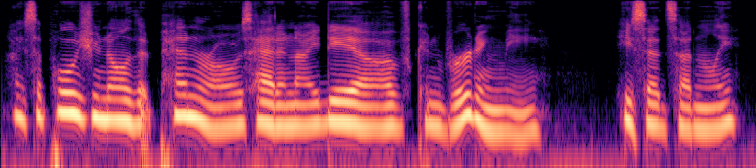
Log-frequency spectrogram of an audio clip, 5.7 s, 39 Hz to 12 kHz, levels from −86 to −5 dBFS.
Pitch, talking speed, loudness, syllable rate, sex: 180 Hz, 160 wpm, -16 LUFS, 4.9 syllables/s, female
